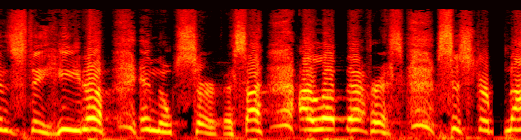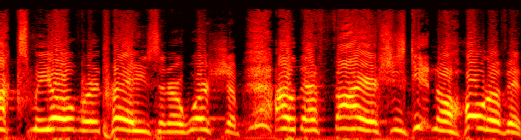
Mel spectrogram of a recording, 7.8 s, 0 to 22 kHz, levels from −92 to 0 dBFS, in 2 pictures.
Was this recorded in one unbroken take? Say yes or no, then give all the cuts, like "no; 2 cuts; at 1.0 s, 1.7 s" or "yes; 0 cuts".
no; 5 cuts; at 1.3 s, 2.8 s, 3.7 s, 4.7 s, 6.1 s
